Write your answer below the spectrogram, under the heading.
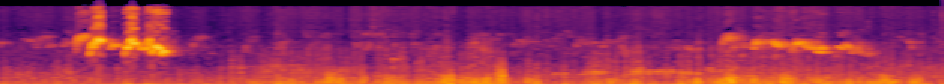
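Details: Red-whiskered bulbul showing off its song style: a loud burst of bright, quick warbled notes near the start, then a softer fluttering phrase later over a steady low background rumble.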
